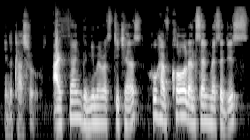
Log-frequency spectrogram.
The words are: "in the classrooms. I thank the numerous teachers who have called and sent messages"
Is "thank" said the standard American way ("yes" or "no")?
yes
